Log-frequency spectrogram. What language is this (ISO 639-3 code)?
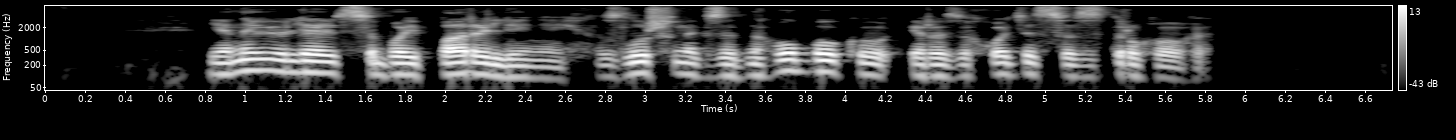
bel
